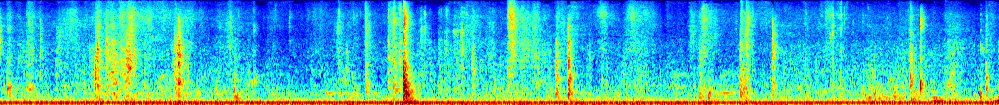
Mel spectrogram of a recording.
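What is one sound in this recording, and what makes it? Paper rustles on a table.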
